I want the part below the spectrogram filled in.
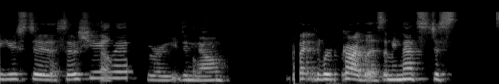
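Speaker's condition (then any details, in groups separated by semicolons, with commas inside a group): No condition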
